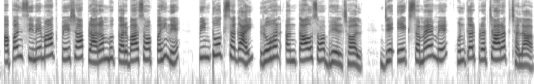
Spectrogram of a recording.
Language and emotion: Maithili, neutral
